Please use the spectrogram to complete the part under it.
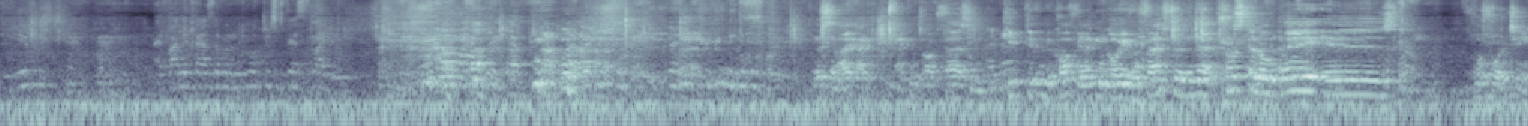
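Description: A middle-aged man preaches with feeling through a microphone in an echoing hall.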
